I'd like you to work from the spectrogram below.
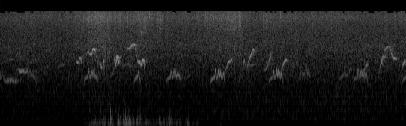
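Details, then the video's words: Woodlark (Lullula arborea) preening its feathers and singing softly: a quiet, rambling string of short whistled and slurred notes, several per second, with low rustling and thumps near the start. "Woodlark brushes its feathers and sings softly"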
